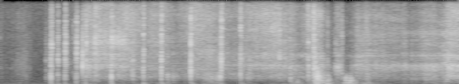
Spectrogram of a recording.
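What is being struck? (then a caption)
Hardcover picture book, paper pages. A hand grips a paper page of a large open hardcover children's picture book, flips it over, then rests on the new spread. The page gives a quick run of sharp, crackling paper snaps and rustles with bright edges. The flurry swells around the turn and then eases into softer handling as the page settles.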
